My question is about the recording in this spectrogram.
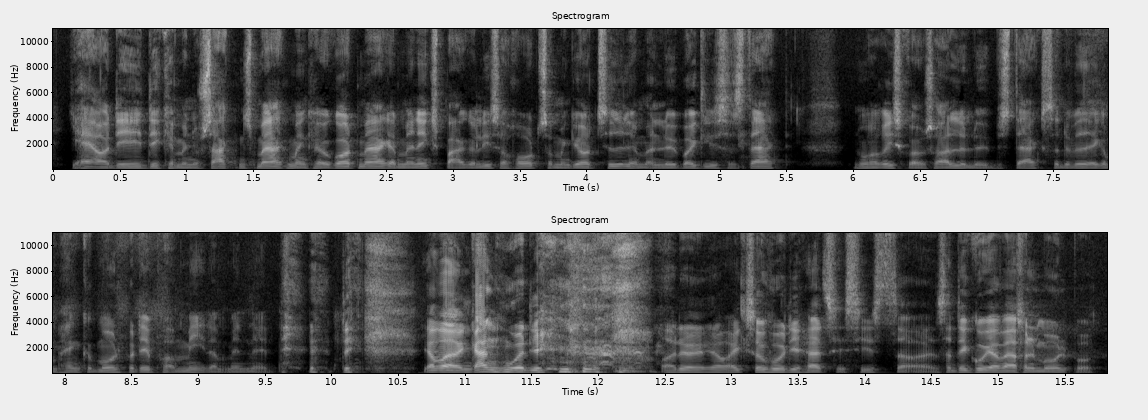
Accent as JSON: {"language": "Danish", "town": "Aalborg", "region": "North Denmark Region", "country": "Denmark", "also_born_or_lived": "Silkeborg", "said": "vi er, øh, vi er her fra Aalborg"}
